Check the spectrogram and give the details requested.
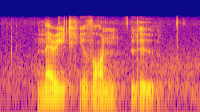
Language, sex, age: English, male, 20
